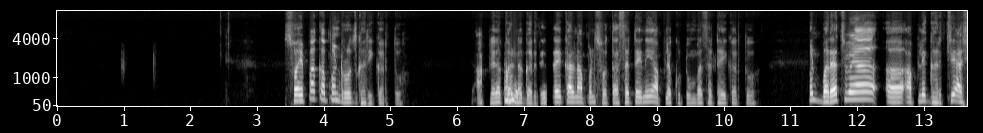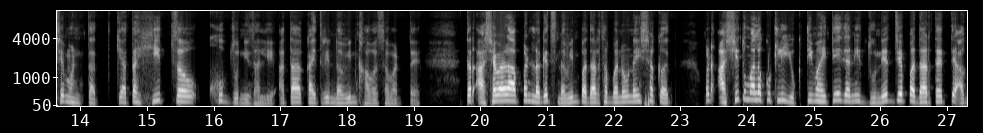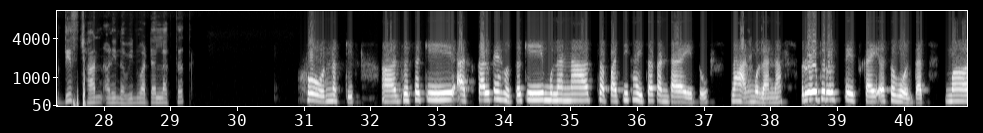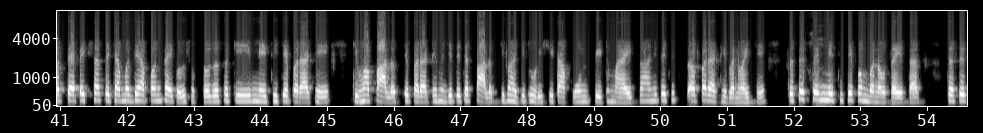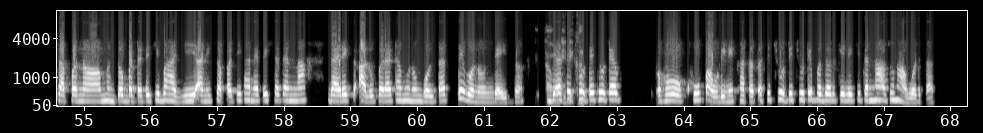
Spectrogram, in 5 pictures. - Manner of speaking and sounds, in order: other background noise; tapping; static; other noise; distorted speech; unintelligible speech
- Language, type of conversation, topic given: Marathi, podcast, घरच्या साध्या जेवणाची चव लगेचच उठावदार करणारी छोटी युक्ती कोणती आहे?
